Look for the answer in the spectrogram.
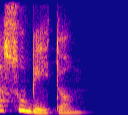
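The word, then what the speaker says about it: subìto: Ha subito. Verbo al passato prossimo, dall'infinito subire. Attenzione all'accento di questa parola. Non confondetevi con subito. Subito, subito.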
